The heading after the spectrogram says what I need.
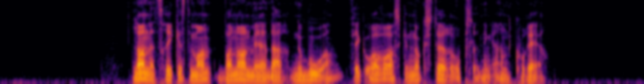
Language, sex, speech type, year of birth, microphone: Norwegian, male, read, 1988, Sennheiser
